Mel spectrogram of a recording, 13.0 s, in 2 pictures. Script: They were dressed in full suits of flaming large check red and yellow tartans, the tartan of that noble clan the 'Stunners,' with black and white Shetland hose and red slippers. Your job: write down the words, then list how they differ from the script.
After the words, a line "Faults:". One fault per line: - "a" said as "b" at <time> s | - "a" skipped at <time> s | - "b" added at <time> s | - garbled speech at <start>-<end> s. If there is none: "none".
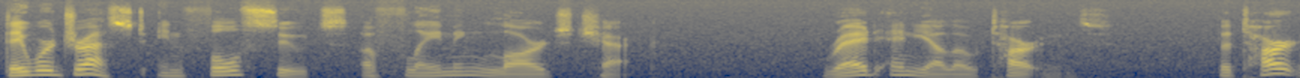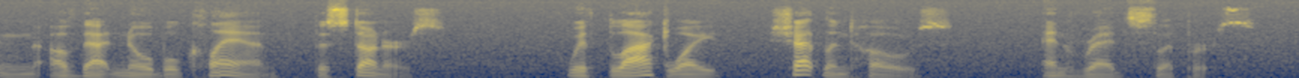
They were dressed in full suits of flaming large check red and yellow tartans, the tartan of that noble clan the 'Stunners,' with black white Shetland hose and red slippers.
Faults:
- "and" skipped at 9.8 s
